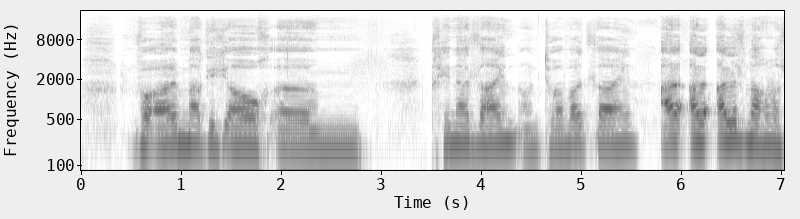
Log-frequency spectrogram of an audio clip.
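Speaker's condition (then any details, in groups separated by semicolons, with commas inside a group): Down syndrome; age 26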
